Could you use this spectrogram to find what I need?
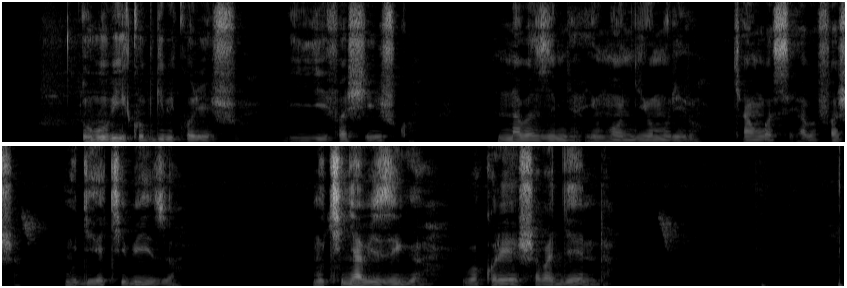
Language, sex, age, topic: Kinyarwanda, male, 18-24, government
